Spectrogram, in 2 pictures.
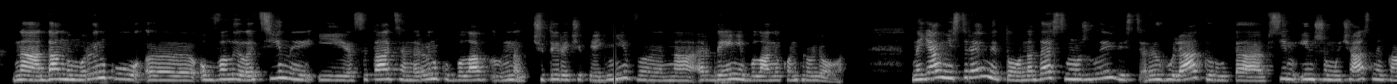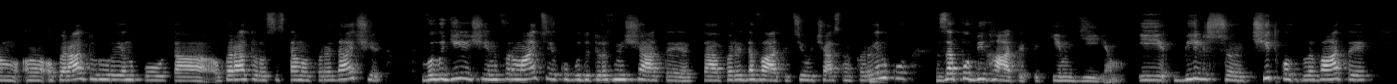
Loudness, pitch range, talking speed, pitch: -26 LUFS, 195-235 Hz, 115 wpm, 215 Hz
